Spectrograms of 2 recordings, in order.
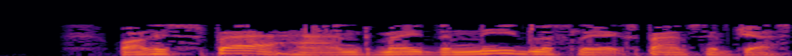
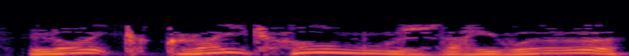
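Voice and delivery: put-on ominous slow old man; 5 semitones higher, slower than usual. Old man resumes tale dramatically.

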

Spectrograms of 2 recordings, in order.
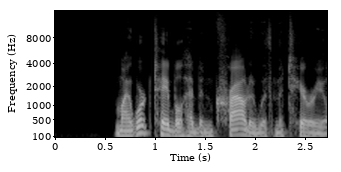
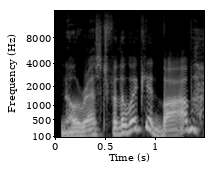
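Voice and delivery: higher, bright teasing cheer; cheerful; 7 semitones higher, 3 dB louder than usual. A narrator's reading. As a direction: chirp it like a pleased boss. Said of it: "I said cheerfully".

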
